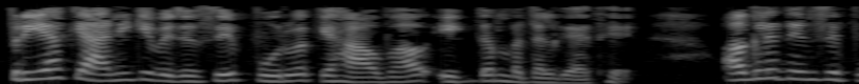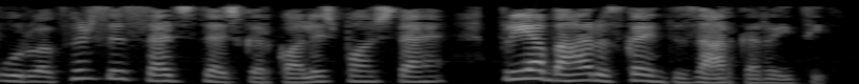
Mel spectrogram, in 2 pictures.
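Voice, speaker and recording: A woman's voice: mid-range voice, expressive, normal speed, no room sound. A woman narrating a scripted story as a storyteller, close to the microphone. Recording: slightly dull, dry studio sound.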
